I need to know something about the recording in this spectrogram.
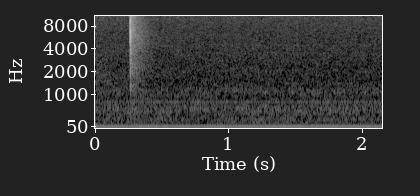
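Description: A single light, sharp click as a silicone spatula touches the rim of a ceramic mug of water on its way in to stir it, over a faint steady low room hum.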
